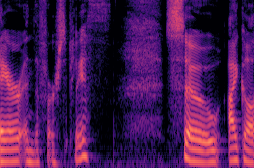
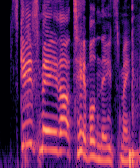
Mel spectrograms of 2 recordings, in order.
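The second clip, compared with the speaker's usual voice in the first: higher, louder mock getaway line; flustered excuse; 10 semitones higher, 5 dB louder than usual. Waitress escaping customers after botching the specials, flustered. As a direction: blurt an excuse to escape, pitched up.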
